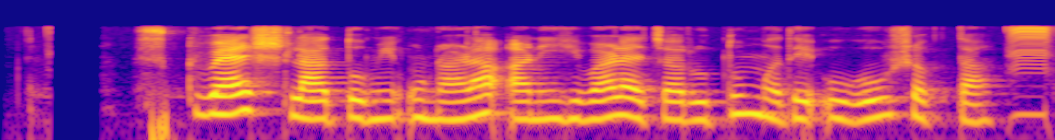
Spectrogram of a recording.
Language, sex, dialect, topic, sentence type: Marathi, female, Northern Konkan, agriculture, statement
